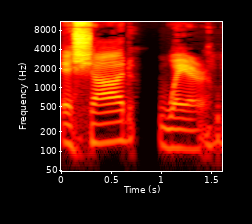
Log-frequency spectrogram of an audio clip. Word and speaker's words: Ishod Wair: So you pronounce it Ishod Wair, like you wear clothes, and the first name is pronounced Ishod.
